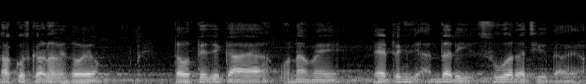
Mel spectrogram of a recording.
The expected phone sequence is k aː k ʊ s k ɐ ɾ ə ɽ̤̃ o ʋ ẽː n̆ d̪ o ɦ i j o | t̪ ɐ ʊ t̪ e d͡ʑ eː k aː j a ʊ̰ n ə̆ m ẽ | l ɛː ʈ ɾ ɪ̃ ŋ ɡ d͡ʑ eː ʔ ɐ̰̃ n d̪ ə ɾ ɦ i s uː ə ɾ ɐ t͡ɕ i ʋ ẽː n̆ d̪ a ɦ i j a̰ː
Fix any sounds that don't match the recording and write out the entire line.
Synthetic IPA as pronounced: k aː k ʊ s k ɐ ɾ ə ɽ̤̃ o ʋ ẽː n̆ d̪ o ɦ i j o | t̪ ɐ ʊ t̪ e d͡ʑ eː k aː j a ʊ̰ n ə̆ m ẽ | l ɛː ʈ ɾ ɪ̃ ŋ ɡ d͡ʑ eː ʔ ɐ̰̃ n d̪ ə ɾ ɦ i s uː ə ɾ ɐ t͡ɕ i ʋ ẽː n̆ d̪ a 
